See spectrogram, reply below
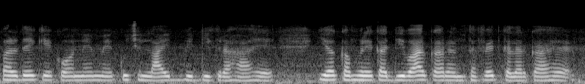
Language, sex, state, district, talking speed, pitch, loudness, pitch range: Hindi, female, Arunachal Pradesh, Papum Pare, 205 wpm, 195 Hz, -14 LUFS, 185-200 Hz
